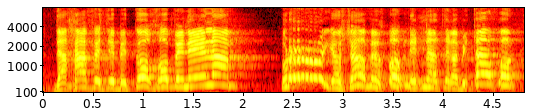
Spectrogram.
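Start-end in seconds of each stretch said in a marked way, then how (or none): 2.4-3.0 high rolled engine rev, imitating a motorbike racing away; motorbike revving. Speaker telling the hit-and-run story imitates the bike's engine roar. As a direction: roll the r like a bike engine.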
